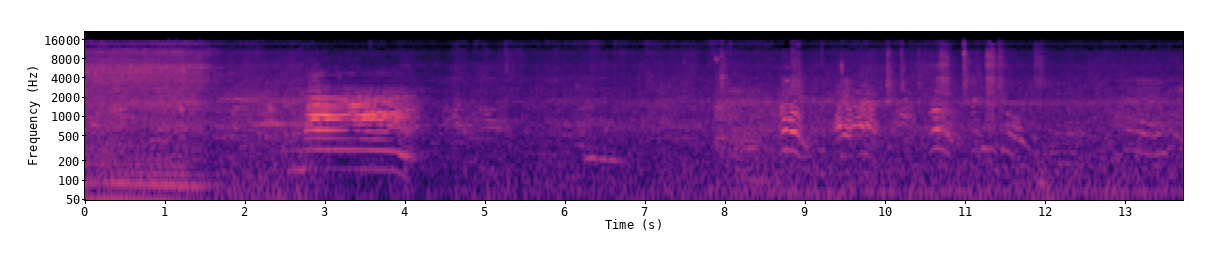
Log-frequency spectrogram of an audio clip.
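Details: At the Sibreh animal market in Aceh Besar, Indonesia, a large cow lets out one long, low moo that sags slightly in pitch, followed by market chatter, voices and background traffic.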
